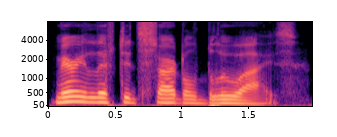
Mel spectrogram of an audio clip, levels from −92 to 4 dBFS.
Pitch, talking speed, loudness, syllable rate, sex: 135 Hz, 150 wpm, -16 LUFS, 4.4 syllables/s, male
